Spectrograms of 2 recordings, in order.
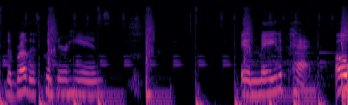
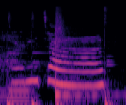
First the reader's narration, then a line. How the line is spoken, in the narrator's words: he yelled, sounding like an elf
